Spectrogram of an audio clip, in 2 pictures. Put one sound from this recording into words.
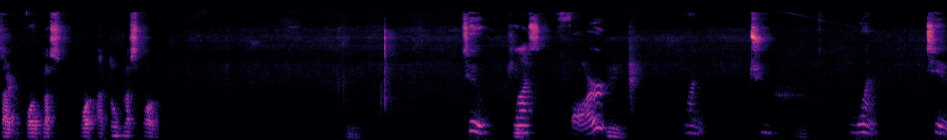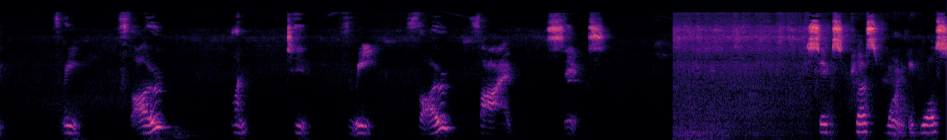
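A young boy reads out slowly and clearly, close by.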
